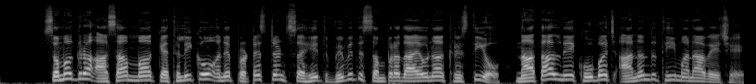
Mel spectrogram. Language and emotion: Gujarati, neutral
